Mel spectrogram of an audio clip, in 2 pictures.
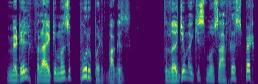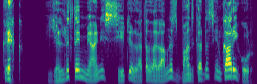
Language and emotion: Kashmiri, angry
